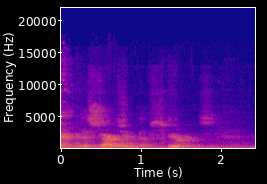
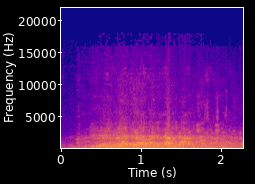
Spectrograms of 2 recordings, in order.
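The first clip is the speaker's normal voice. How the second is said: real laughter; 7 dB louder than usual. Real, not acted. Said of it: "Speak yourself".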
